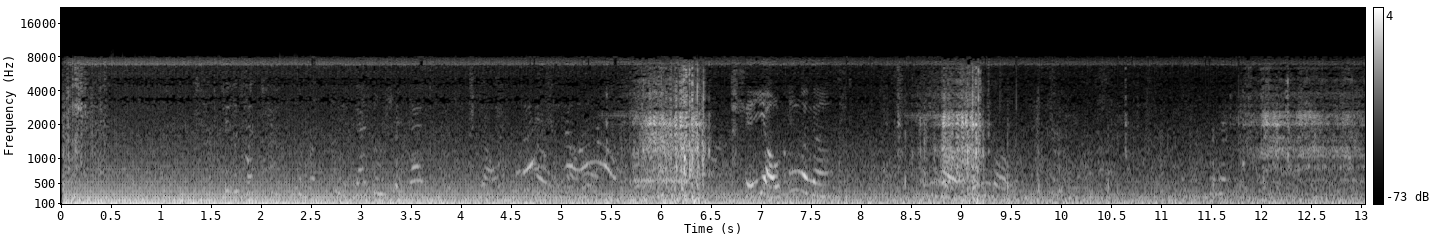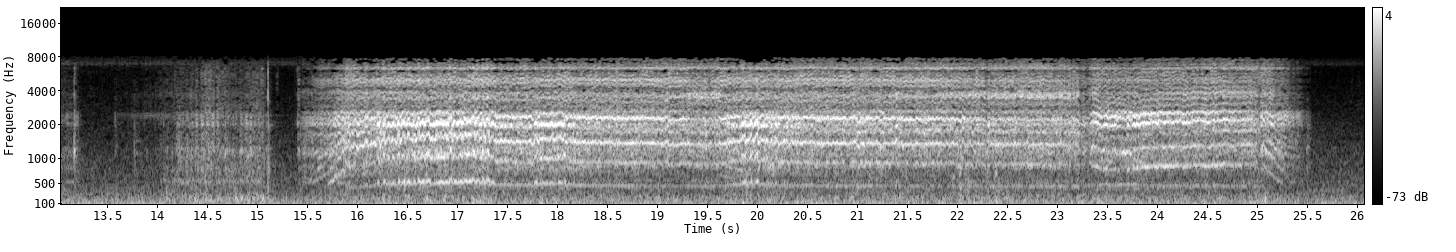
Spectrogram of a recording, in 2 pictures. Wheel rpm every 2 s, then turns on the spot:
0, 0, 0, 0, 10, 0, 10, 30, 110, 110, 120, 110, 60.
none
